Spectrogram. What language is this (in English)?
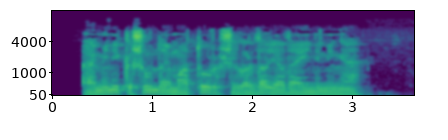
Bashkir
